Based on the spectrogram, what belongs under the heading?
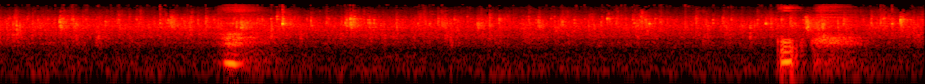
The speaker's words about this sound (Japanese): あと単純に傘差すのめんどくさいっていうのもあるけど。これ結構強くなりそうだな。帰る時までにはやんでてほしいんだけど。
